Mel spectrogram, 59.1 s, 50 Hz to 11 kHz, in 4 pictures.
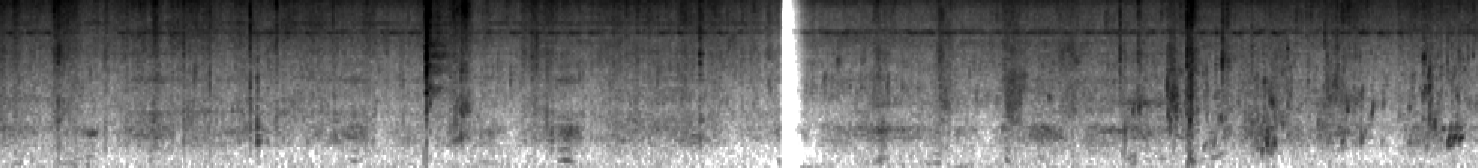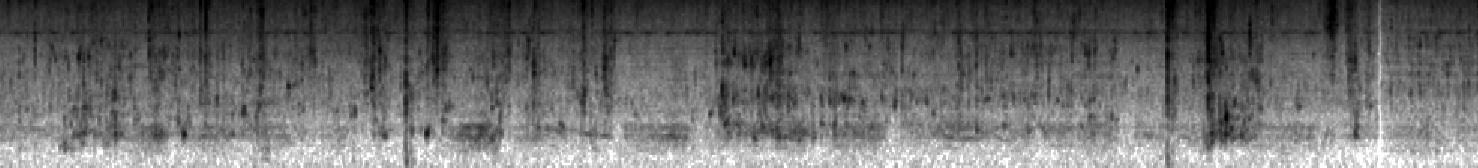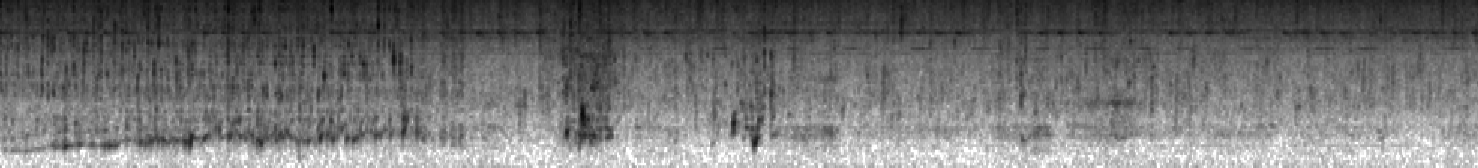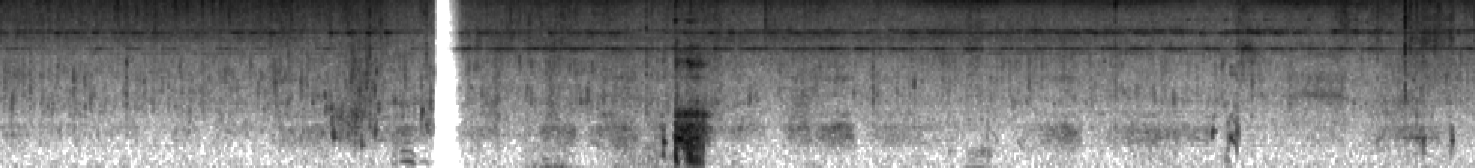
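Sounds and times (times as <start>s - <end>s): water trickling and splashing: 0.0s - 59.0s.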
